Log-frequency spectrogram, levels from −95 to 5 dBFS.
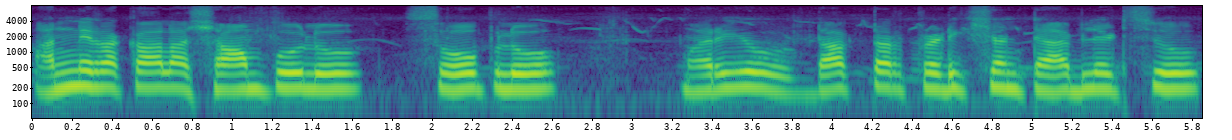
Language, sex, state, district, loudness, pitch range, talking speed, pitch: Telugu, male, Andhra Pradesh, Sri Satya Sai, -14 LUFS, 180-200 Hz, 90 wpm, 195 Hz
